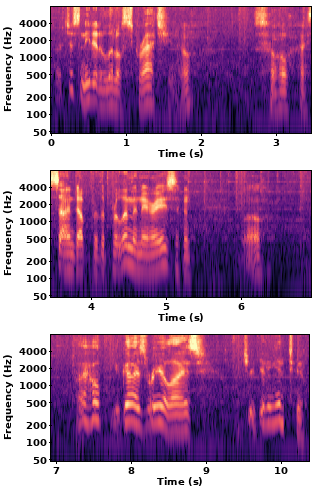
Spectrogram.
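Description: A man voicing a beaten-up, boastful but anxious young man in a video game, halting and excitable. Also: a little high, faint music behind. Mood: sheepish, worried.

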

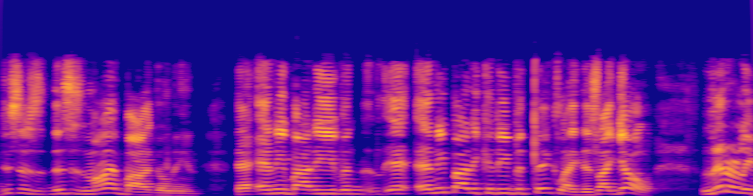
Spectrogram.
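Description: A man's voice: high voice, fairly bright tone. A man with a New Jersey accent talking casually and emphatically on a livestream, repeating his points into a phone. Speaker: livestream host. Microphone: phone at arm's length. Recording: dull lo-fi livestream phone audio.

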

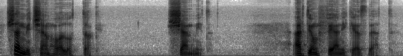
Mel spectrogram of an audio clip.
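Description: A man narrating an audiobook in a steady, even reading voice. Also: medium pitch.

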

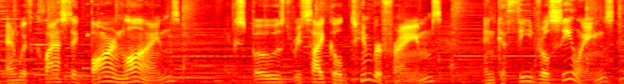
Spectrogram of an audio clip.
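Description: A male TV host narrating a home-building feature in a smooth, measured presenter voice. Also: medium pitch, sing-song. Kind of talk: scripted documentary narration. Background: background music under the voice-over.

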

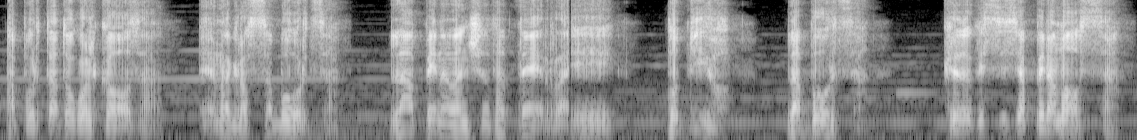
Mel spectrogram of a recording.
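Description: A man's voice: mid-range voice, very animated, normal speed, creaky, sharp tone, soft background music, pitched above the performer's own voice, exaggerated voice. A man voicing a terrified young boy reporting over a walkie-talkie, his voice climbing in panic. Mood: panicked. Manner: panicked, rising voice.

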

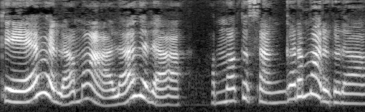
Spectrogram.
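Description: A woman's voice: very high-pitched, big pitch swings, a little slow, full character voice. Woman doing a soothing cartoon mom. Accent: Tirunelveli Tamil. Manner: coaxing, reassuring. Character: gentle, soothing mother. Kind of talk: cartoon comedy voice acting.

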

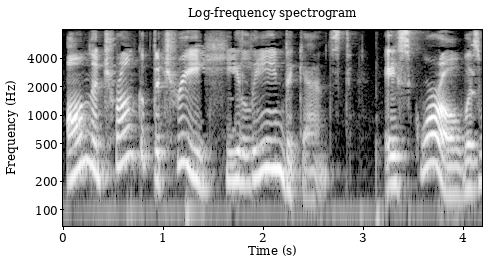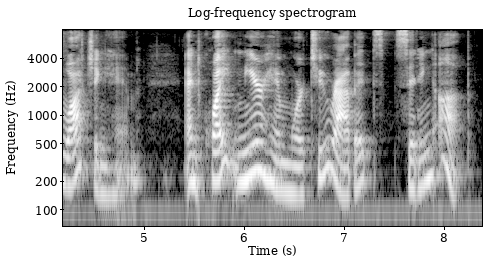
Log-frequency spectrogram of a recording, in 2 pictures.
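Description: A woman reading a children's book aloud at a library storytime, gentle and measured. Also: mid-range voice, sing-song, husky. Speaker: storytime reader.

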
